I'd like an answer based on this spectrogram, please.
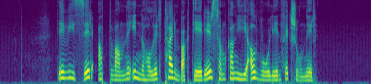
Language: Norwegian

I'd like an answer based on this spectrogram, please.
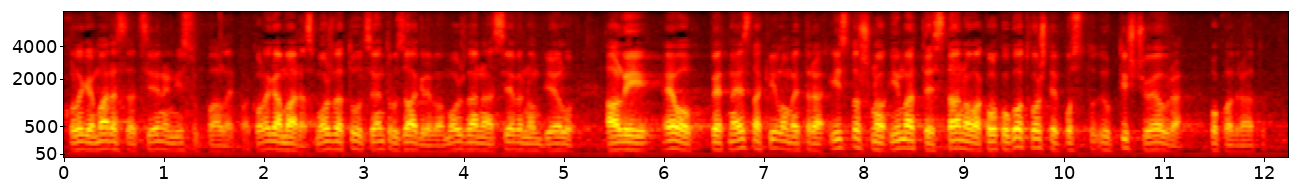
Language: Croatian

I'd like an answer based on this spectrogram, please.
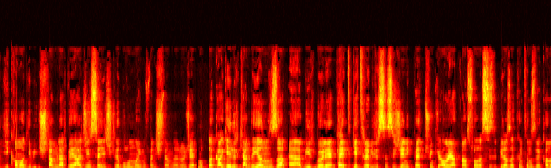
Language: Turkish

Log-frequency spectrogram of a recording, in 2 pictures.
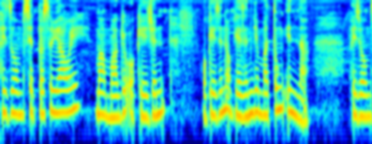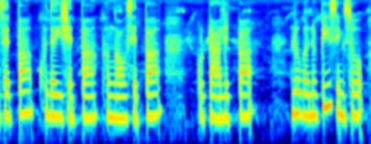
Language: Manipuri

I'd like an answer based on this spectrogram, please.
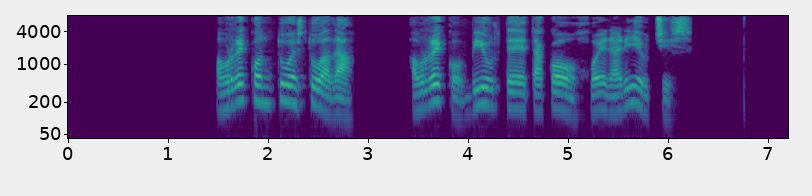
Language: Basque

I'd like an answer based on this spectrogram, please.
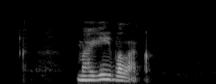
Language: Mari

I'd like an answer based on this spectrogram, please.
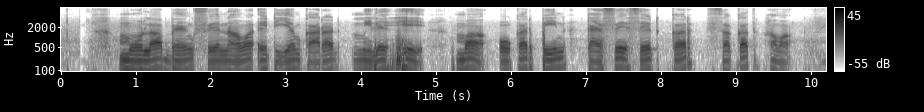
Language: Chhattisgarhi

